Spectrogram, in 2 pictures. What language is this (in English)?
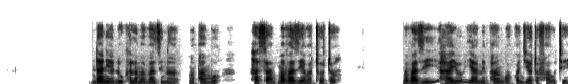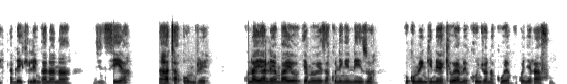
Swahili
